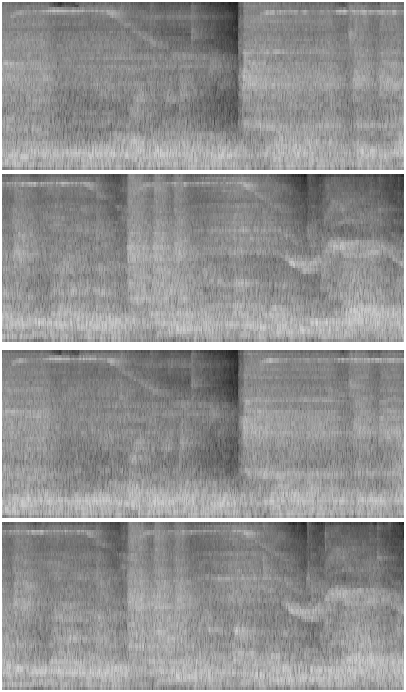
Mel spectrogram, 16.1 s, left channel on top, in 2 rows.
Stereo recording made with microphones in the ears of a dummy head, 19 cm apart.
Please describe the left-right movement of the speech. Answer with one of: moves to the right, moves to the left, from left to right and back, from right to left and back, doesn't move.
from right to left and back.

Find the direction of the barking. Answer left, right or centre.
right.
